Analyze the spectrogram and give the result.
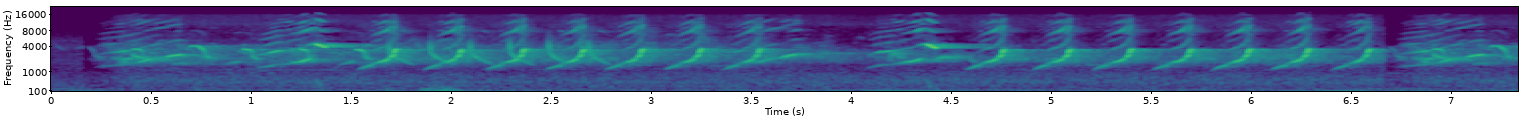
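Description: A North American cardinal sings two quick runs of bright, repeated slurred whistles, each run about nine notes long with a brief pause between them, clear with no voices.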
